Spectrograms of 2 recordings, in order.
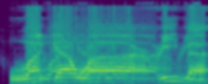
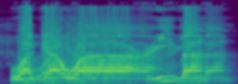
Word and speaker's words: وَكَوَاعِبَ: واضح کرنا ہے واعنابا وَكَوَاعِبَ أَتْرَابًا کاف کو موٹا نہیں پڑھیں گے وَكَوَاعِبَ دیکھیں عین ہے حمزہ نہیں وَكَوَاعِبَ ایبا نہیں پڑھیں گے،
